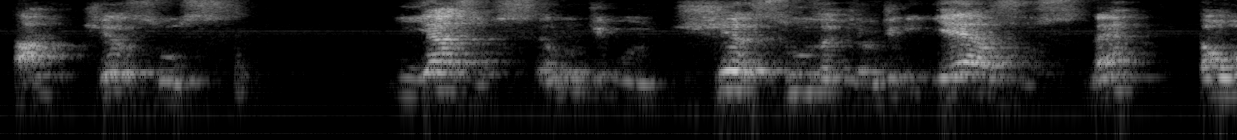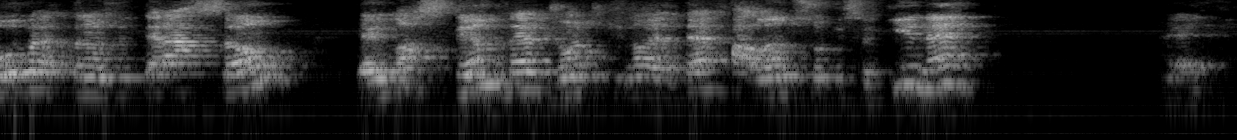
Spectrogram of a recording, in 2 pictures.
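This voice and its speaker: A man's voice: sits high, lively intonation, normal speed, fairly bright tone, distant mic. A man with a Brazilian Portuguese accent giving a chatty, informal lesson at a board, pointing and correcting himself as he explains. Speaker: teacher. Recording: very echoey room, voice off-mic.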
